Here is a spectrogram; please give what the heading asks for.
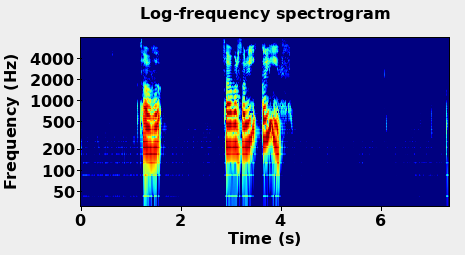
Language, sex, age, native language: Icelandic, female, 8, Icelandic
